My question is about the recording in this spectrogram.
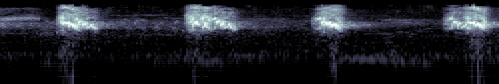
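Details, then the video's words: Four loud, buzzy chirps from a house sparrow, evenly spaced about two-thirds of a second apart, each a short harsh burst. "Sparrow bird call-صوت عصفور الدوري"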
